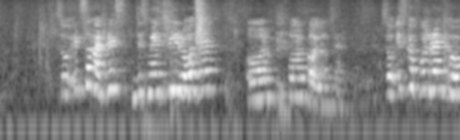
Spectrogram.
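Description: A young woman speaks clearly and explains, close by.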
